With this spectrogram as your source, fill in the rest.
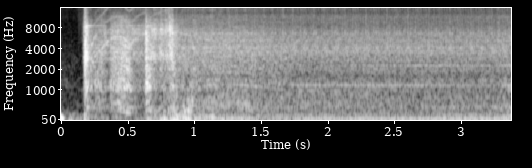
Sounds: engine

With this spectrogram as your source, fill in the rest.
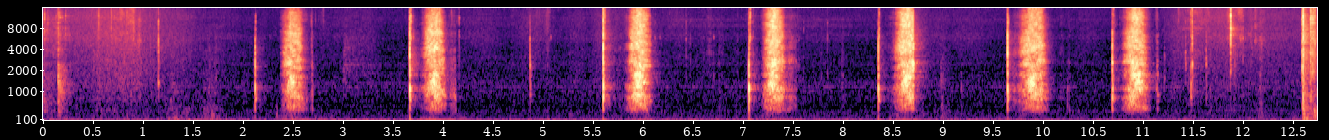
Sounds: domestic sounds, writing

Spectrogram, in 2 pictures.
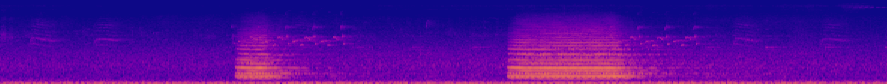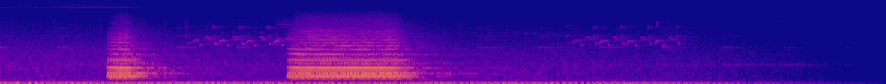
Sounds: rail transport, train, vehicle

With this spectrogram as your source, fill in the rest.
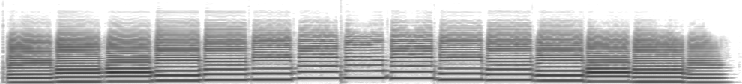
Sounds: music, woodwind instrument, musical instrument

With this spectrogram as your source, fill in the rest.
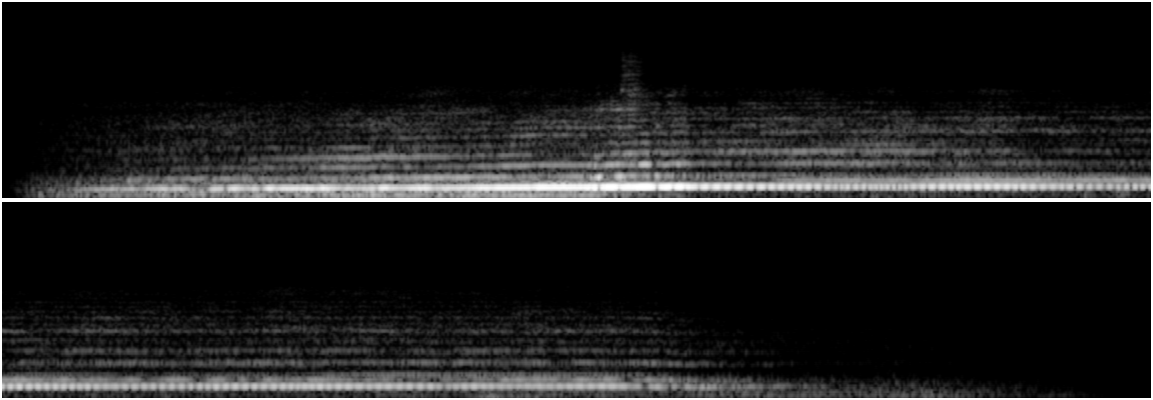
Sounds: alarm

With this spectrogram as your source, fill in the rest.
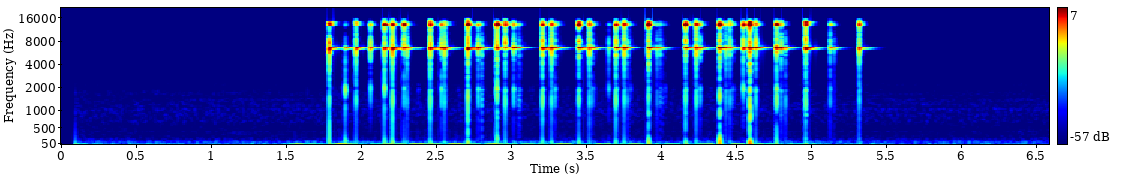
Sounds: bell

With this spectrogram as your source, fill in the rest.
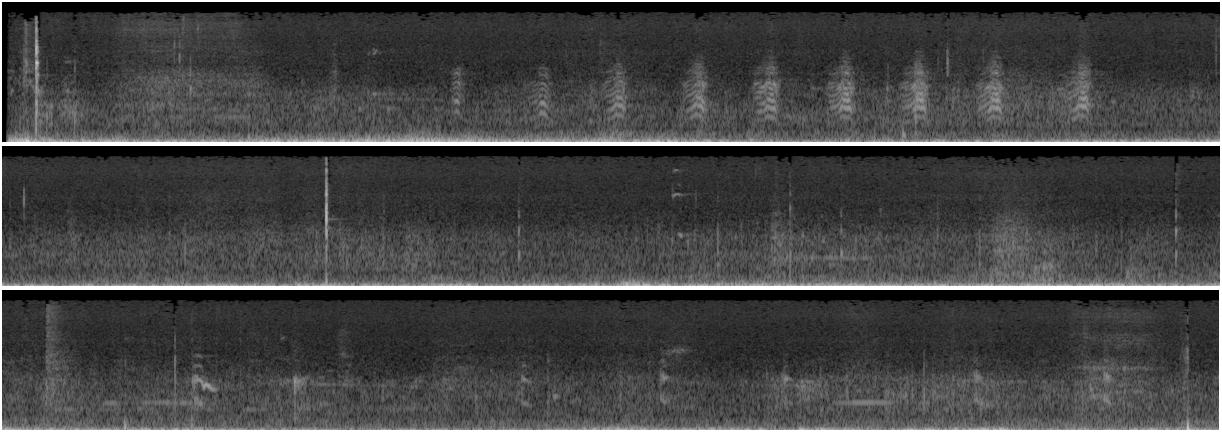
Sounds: wild animals, wind, bird, animal

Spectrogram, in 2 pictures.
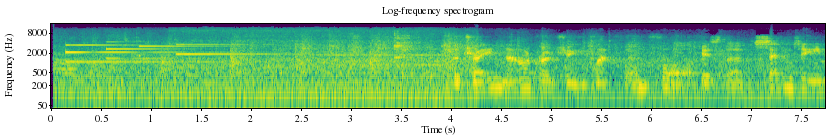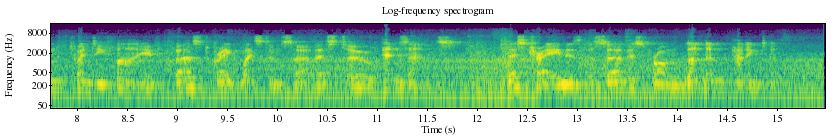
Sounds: vehicle, train, rail transport

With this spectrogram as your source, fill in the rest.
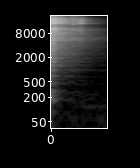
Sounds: tambourine, music, musical instrument, percussion

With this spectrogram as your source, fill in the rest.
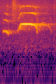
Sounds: animal, bird, wild animals

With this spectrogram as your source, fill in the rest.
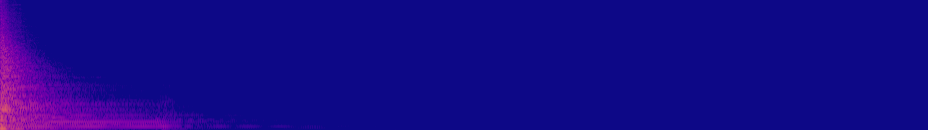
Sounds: musical instrument, percussion, music, drum

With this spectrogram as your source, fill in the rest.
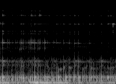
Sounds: pour, liquid, trickle

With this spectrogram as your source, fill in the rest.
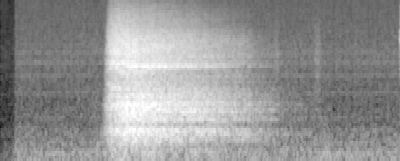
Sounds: respiratory sounds, breathing, human voice, sigh

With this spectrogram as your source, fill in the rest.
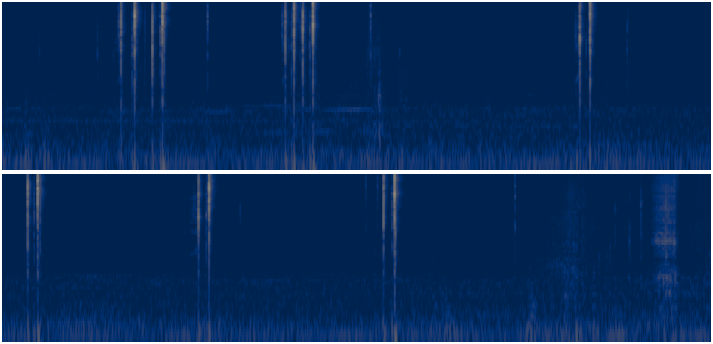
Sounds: tick

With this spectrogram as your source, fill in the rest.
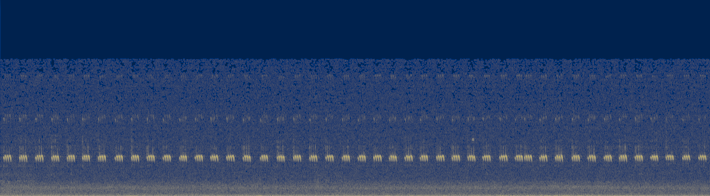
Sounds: cricket, insect, animal, wild animals

